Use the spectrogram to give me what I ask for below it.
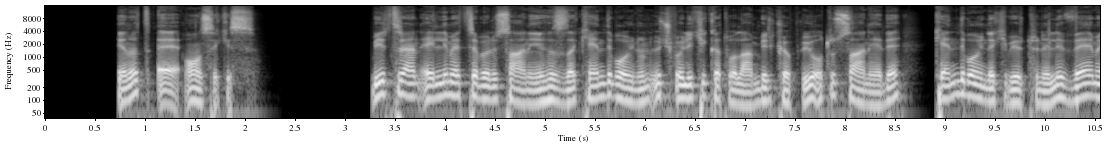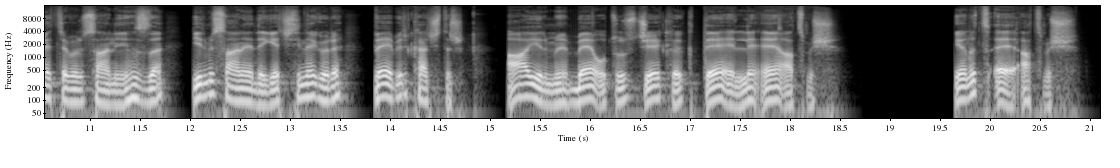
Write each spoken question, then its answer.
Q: Bir tren 50 metre bölü saniye hızla kendi boyunun 3 bölü 2 katı olan bir köprüyü 30 saniyede, kendi boyundaki bir tüneli V metre bölü saniye hızla 20 saniyede geçtiğine göre V1 kaçtır?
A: Yanıt E 60.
